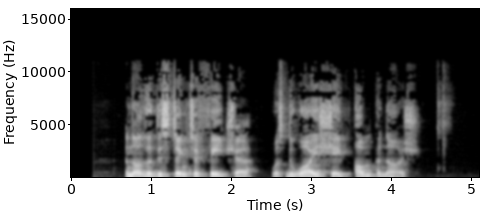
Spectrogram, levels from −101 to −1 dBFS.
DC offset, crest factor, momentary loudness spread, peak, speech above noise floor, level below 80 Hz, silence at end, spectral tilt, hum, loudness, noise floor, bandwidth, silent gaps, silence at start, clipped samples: under 0.1%; 18 dB; 12 LU; 0 dBFS; 34 dB; -58 dBFS; 0.8 s; -3.5 dB/octave; none; -17 LUFS; -51 dBFS; 11 kHz; none; 0.7 s; under 0.1%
